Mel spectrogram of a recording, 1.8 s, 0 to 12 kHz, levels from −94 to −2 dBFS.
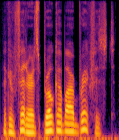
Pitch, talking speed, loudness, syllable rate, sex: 135 Hz, 200 wpm, -15 LUFS, 7.2 syllables/s, male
